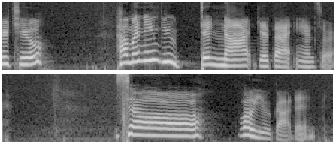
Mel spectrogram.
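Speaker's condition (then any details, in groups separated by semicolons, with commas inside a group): Cerebral palsy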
